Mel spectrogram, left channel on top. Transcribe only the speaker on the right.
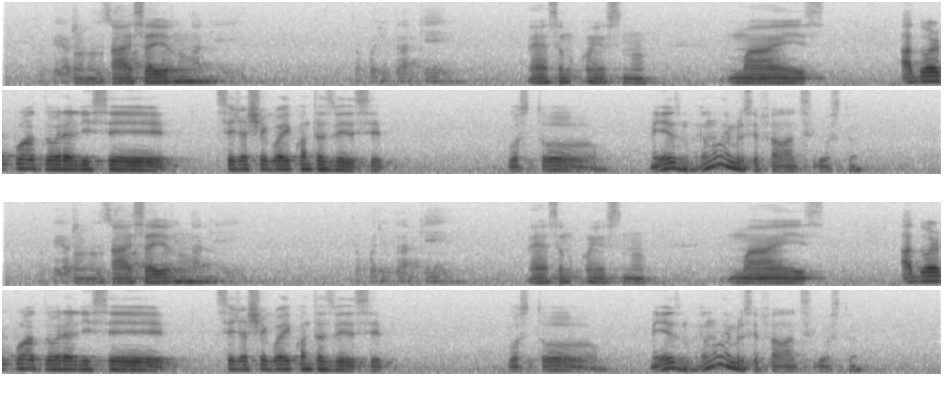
Só que aí eu acho
que só,
lá
só
pode
entrar
quem, só pode entrar quem,
quem
é militar.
